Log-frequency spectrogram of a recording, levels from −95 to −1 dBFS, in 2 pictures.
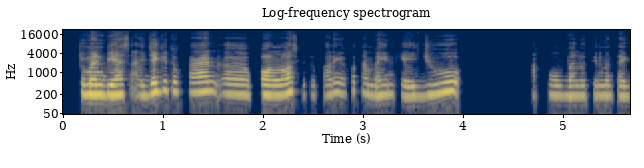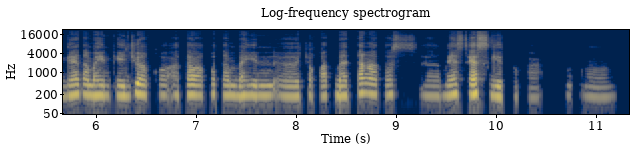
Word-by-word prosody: cuman 205 -1 +7
biasa 200 +1 +5
aja 190 +4 +5
gitu 250 -1 -2
kan, 245 +1 +3
eee, 205 -2 -1
polos 205 +3 +5
gitu 200 -1 -20
paling 200 +5 -5
aku 250 +4 -13
tambahin 200 -3 -4
keju, 200 +7 +1 0.8
aku 200 - -15
balutin 185 0 -5
mentega, 190 +1 -3
tambahin 195 -1 -1
keju, 185 +3 +2
aku 200 0 -14
atau 195 0 -2
aku 195 +2 -11
tambahin, 190 -1 -4
eee, 180 -2 -7
coklat 185 0 -9
batang 185 +4 -1
atau 200 -1 -9
s 200 - -14
eee, 185 -1 -14
meses 205 +1 +2
gitu, 175 -2 -5
Kak 160 0 -23 0.4
mhm. 175 0 -20
195 Hz, 165 wpm, -24 LUFS, 185-205 Hz, 0.8 s, cuman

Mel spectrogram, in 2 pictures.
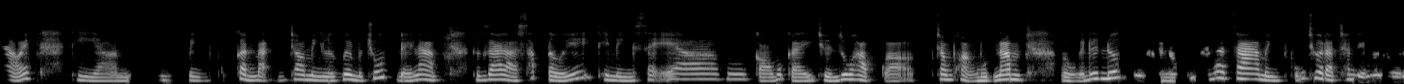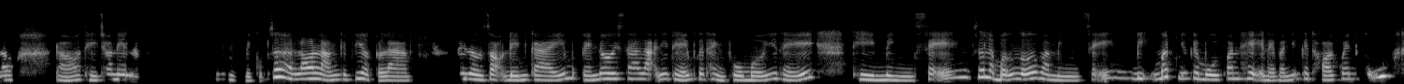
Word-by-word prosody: nào - - 0
ấy. 255 - +1 0.4
Thì, 190 -5 -4
à, 165 0 -5 0.4
ừm, 195 -1 -11 0.2
mình 175 -3 -6 0.3
cần 190 - +2
bạn 195 - 0 0.2
cho 235 -1 0
mình 200 -4 0
lời 175 0 -1
khuyên 235 -3 +4
một 185 - -2
chút 295 - -1
đấy 170 +1 -1
là 225 -1 +2 0.4
thực 200 - -2
ra 225 +3 +2
là 200 -6 +1
sắp 175 - -9
tới 190 +2 +2
ấy, 325 +6 -5
thì 215 - -3
mình 180 -3 0
sẽ, 200 +4 -6
a, 245 0 -2
ưm, 240 -1 -4
có 165 -1 -3
một 230 - -2
cái 165 +1 -1
chuyến 180 -5 0
du 230 +4 +4
học, 200 -5 0
ờ, 160 0 -5 0.2
trong 230 -2 +2
khoảng 160 -6 -1
1 175 +1 +1
năm 225 +2 +6 0.4
ở 175 - -2
cái 160 - 0
đất 265 +4 +1
nước 285 +3 +4
mà 425 - -3 0.3
nó 160 - 0
cũng 315 - -8
khá - - -14
là 295 - +3
xa, 250 -2 +7
mình 180 -4 0
cũng 285 - -7
chưa 280 0 +2
đặt 205 -7 +3
chân 230 +2 -4
đến - - -1
bao 435 - -2
giờ - - -8
đâu. 200 +1 0 0.4
Đó, 190 +1 -1
thế 200 -3 -1
cho 240 +5 -4
nên 235 -1 +2
là, 215 - -3 0.8
ừm, 235 -3 -9
mình 175 -1 -5
cũng - - -14
rất 345 - +10
là 265 - +4
lo 255 +1 +5
lắng 225 -5 +4
cái 225 - -4
việc 260 -8 +1
là 185 0 +2 0.5
bây 255 - 0
giờ 220 - +4
dọn 210 -2 0
đến 205 +1 +2
cái 205 +1 +1
một 285 +1 -3
cái 205 -1 0
nơi 260 +4 +4
xa 260 0 -3
lạ 245 -1 +2
như 240 - +1
thế, 210 -4 +2
một 220 - -4
cái 245 - +1
thành 230 -6 -2
phố 205 -2 +2
mới 195 0 +2
như 260 - -1
thế 205 -5 0
ấy 305 +7 +2 0.4
thì 225 -2 +3
mình 200 -2 +2
sẽ 250 +7 -2 0.2
rất 335 - +5
là - - +3
bỡ 225 0 +4
ngỡ 255 +2 +4
và 265 -4 +1
mình 185 -3 -1
sẽ 235 - -3 0.3
bị 265 0 -1
mất 330 +3 +5
những 270 -1 -4
cái 270 -1 +1
mối 225 -2 +4
quan 265 +1 -1
hệ 265 -1 +1
này 185 -2 0
và 185 - -2
những 215 +5 -3
cái 260 0 -4
thói 205 -1 +1
quen 255 -1 -4
cũ 375 +3 +5
220 Hz, 250 wpm, -25 LUFS, 195-250 Hz, 0.8 s, rất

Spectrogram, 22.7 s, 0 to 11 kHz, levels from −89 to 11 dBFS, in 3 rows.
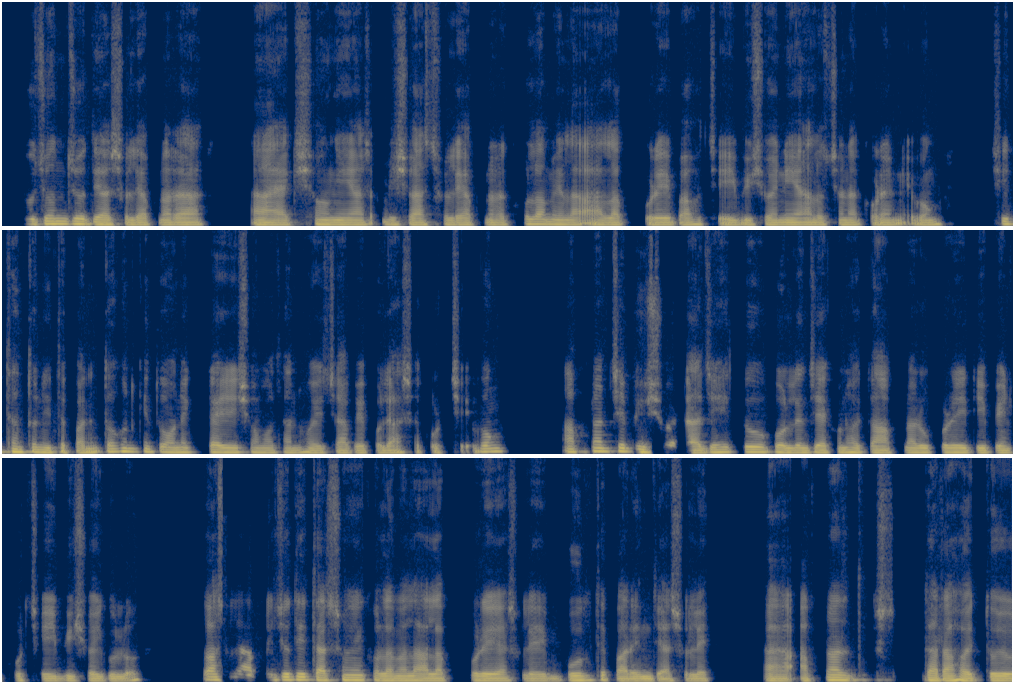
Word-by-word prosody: ২ 120 - -15
জন 130 0 +5
যদি 120 -2 +4
আসলে 105 -1 -1
আপনারা 105 -1 0 0.5
আ - - +3 0.2
একসঙ্গে 105 +2 0
আ - - +1 0.2
বিষয় 105 -1 -1
আসলে 100 -1 -3
আপনারা 100 0 -3
খোলামেলা 110 -3 +1
আলাপ 100 -1 0
করে 100 +1 +1
বা - - -2
হচ্ছে 110 +1 -8
এই 100 - +1
বিষয় 100 +1 -1
নিয়ে 100 -1 +3
আলোচনা 100 0 -2
করেন 100 0 -1
এবং 100 - 0 0.5
সিদ্ধান্ত 125 0 +2
নিতে 105 - +1
পারেন 100 +1 +1
তখন 145 +1 +3
কিন্তু 135 -3 -2
অনেকটাই 110 0 +1 0.2
সমাধান 105 -1 -2
হয়ে 100 -3 0
যাবে 100 0 -2
বলে 100 +1 -1
আশা 110 - -7
করছি। - - -8
এবং 145 +1 +1 0.6
আপনার 130 +5 +1
যে 160 - +6
বিষয়টা 115 -4 -1
যেহেতু 120 +2 +1 0.2
বললেন 110 -1 +4
যে - - +3
এখন 110 +1 -4
হয়তো 105 0 -1
আপনার 105 +2 -3
উপরেই 110 0 +2
depend 105 -1 0
করছে 100 0 -7
এই 100 - 0
বিষয়গুলো। 95 0 -1 0.5
তো - - -12
আসলে 135 0 -7
আপনি 120 - -16
যদি 140 0 +5
তার 115 -2 +3
সঙ্গে 120 -1 +4
খোলামেলা 105 0 +3
আলাপ 100 -1 +1
করে 105 -1 +4
আসলে 100 0 -5 0.3
বলতে 110 +2 +3
পারেন 95 -1 +2
যে - - 0
আসলে 95 0 -2 0.5
আ - - +3 0.3
আপনার 120 +6 +3
দ - - -16 0.2
স - - -13 0.3
দ্বারা 105 -2 +4
হয়তো 105 +1 +3
105 Hz, 180 wpm, -20 LUFS, 100-115 Hz, 0.6 s, যে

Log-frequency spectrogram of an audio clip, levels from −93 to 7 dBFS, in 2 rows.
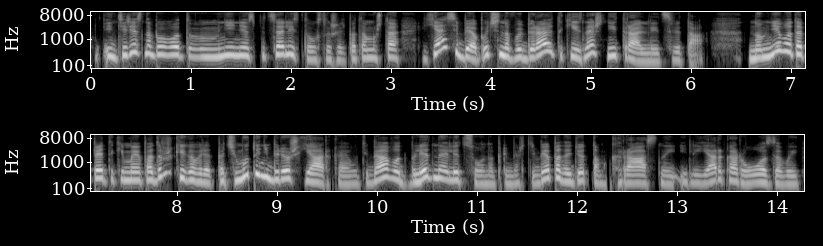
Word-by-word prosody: интересно 275 - 0
бы 270 0 +1
вот 260 -3 +2
мнение 225 +3 +1
специалиста 260 -2 0
услышать, 170 -1 -9
потому 200 +3 -4
что 210 +2 -2 0.2
я 305 - +2
себе 225 - +3
обычно 245 +6 +2
выбираю 210 - +3
такие, 240 -4 -4
знаешь, 285 +3 -1
нейтральные 160 -11 -1
цвета. 165 +2 -9 0.5
Но 195 +2 +1
мне 265 - +4
вот 340 -5 +3
опять-таки 255 -4 +3
мои 215 0 0
подружки 265 - -1
говорят: 190 -7 -1
"Почему 205 - 0
ты 360 0 +4
не 290 - +5
берешь 240 0 +3
яркое? 165 -6 -1
У 155 +1 -12
тебя 205 - +2
вот 225 - -2
бледное 245 - +2
лицо, 205 -7 -3
например, 155 +1 -12
тебе 225 +11 -2
подойдет 205 -6 -1
там 160 -1 -8
красный 170 -2 -4
или 175 +3 -13
ярко-розовый, 165 -5 -4
215 Hz, 170 wpm, -22 LUFS, 170-250 Hz, 0.5 s, не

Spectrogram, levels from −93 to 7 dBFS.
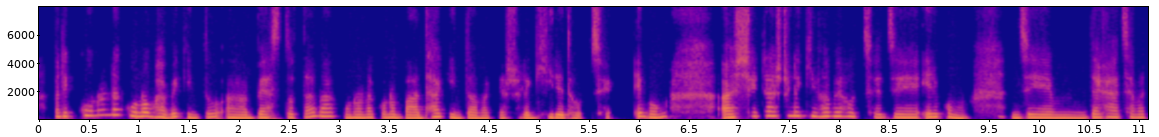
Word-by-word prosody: মানে 265 +2 +1 0.2
কোনো 340 +1 0
না 385 - +2
কোনোভাবে 250 -6 +5
কিন্তু 215 +1 -2 0.2
আ - - +4 0.3
ব্যস্ততা 215 +2 -1
বা, 280 - +5 0.2
কোনো 205 0 +1
না - - +3
কোনো 210 0 +2
বাধা 190 +5 +1
কিন্তু 195 -2 -1
আমাকে 180 +1 -5
আসলে 185 0 -5
ঘিরে 205 -2 +3
ধরছে - - -9 0.4
এবং 220 -5 +2 0.7
আ - - +7 0.2
সেটা 285 +2 -4
আসলে 310 -1 0
কিভাবে 285 0 +3
হচ্ছে? 265 -1 -3 0.2
যে 220 - +2 0.3
এরকম 235 -2 +2 0.7
যে 215 -1 +3 0.2
উম 195 - 0 0.3
দেখা 220 +1 +1
যাচ্ছে 225 +1 -3
আমার 215 0 -1
225 Hz, 160 wpm, -22 LUFS, 210-280 Hz, 0.7 s, আ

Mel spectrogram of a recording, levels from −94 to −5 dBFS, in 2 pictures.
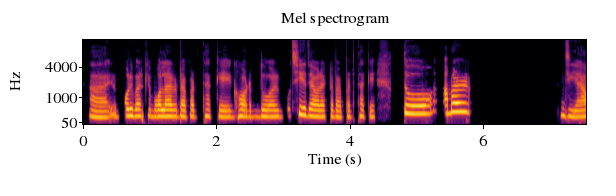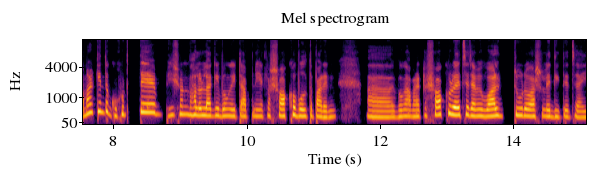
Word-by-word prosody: আর 195 -1 -1 0.2
পরিবারকে 230 -1 +2
বলার 220 0 +5
ব্যাপার 215 0 -1
থাকে, 215 -2 -4 0.2
ঘর-দুয়ার 215 -1 0
গুছিয়ে 260 +4 0
যাওয়ার 220 -2 +3
একটা 210 +1 -7
ব্যাপার 200 0 -6
থাকে। 210 -2 -6 0.5
তো 325 - +5 0.6
আমার 365 +3 +6 1.6
জি, 225 - -3 0.2
আমার 315 +3 +2
কিন্তু 380 0 +1
ঘুরতে 280 +8 -3 0.4
ভীষণ 270 +4 -4
ভালো 265 -2 +3
লাগে 240 0 +1
এবং 235 +1 -1
এটা 225 - -5
আপনি 225 - -10
একটা 240 +3 -9
শখও 235 +3 +2
বলতে 225 +2 0
পারেন। 195 -2 0 0.6
আ - - -3 0.4
এবং 210 +2 -4
আমার 215 0 -3
একটা 245 +2 -12
শখ 275 0 +4
রয়েছে 270 +1 +6
যে 240 - +3
আমি 230 - +1
ওয়ার্লড 230 +2 +4 0.2
ট্যুরও 250 -3 +1
আসলে 225 0 -4
দিতে 210 +1 -5
চাই। 195 -2 -4
225 Hz, 160 wpm, -22 LUFS, 215-250 Hz, 1.6 s, আমার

